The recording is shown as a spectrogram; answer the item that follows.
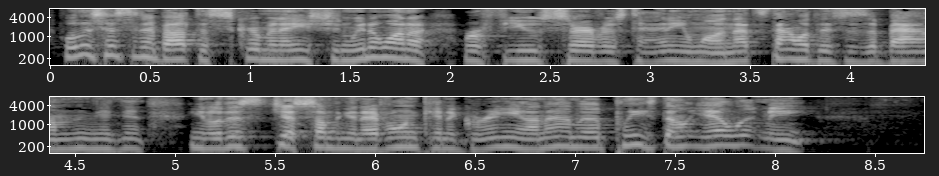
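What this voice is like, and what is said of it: Impression of a timid Republican. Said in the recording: “that's my Republican impression, by the way. Again, just very, very, I should get paid as an impressionist.”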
